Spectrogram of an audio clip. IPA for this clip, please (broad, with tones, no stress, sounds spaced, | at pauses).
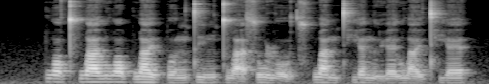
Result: p w ɔ˥˩ t̪ʰ w ä˥ l w ɔ˥˧ p w a˥˩ ɪ̯ p ɤ˧˥ ŋ t̪ i˧˥ ŋ t̪ w ä̰˨˩ s u˥˩ ɻ o̰˨˩ ʊ̯ t͡sʰ w a˥˧ n t̪ʰ j ɛ˥˩ n l ɥ ɛ˧˥ l w a˧˥ ɪ̯ t̪ʰ j ɛ˥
